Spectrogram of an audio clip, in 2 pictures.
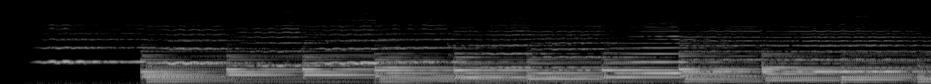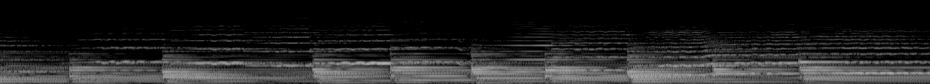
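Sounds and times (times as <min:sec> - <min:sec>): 
chorale for violin and piano: 0:00.3 - 0:18.6.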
